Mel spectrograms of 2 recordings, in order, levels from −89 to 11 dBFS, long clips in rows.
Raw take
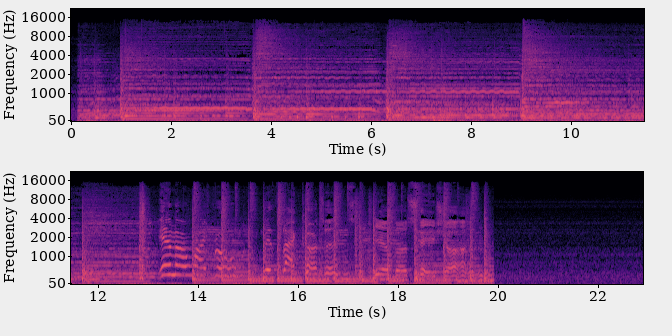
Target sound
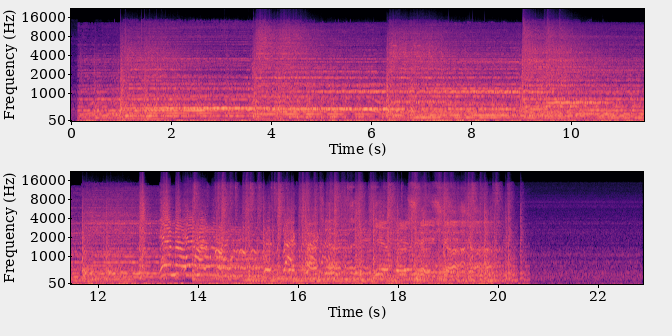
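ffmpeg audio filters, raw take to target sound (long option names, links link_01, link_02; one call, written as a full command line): ffmpeg -i in.wav -af "aeval=exprs='0.251*sin(PI/2*3.16*val(0)/0.251)':channel_layout=same,equalizer=frequency=80:width=0.4:gain=-7.5,aecho=1:1:418|479|714|719:0.299|0.668|0.251|0.316,volume=3.5dB" out.wav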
